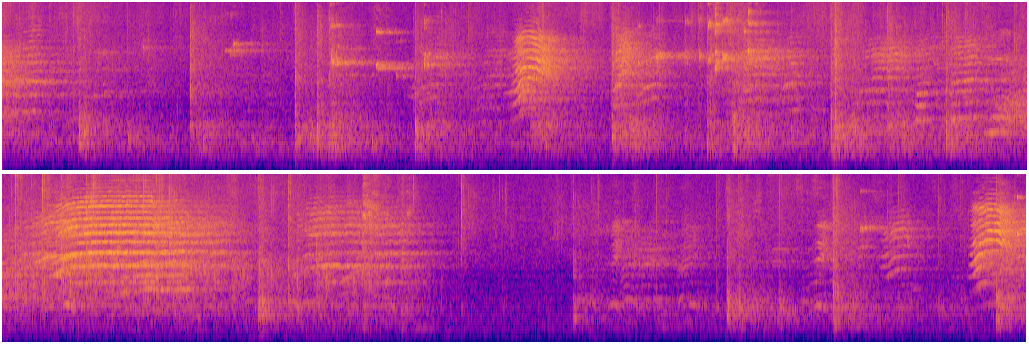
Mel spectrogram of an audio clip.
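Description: Rackets strike a tennis ball with sharp pops in a large echoing hall.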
